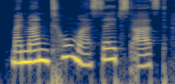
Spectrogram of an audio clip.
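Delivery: plain reading voice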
